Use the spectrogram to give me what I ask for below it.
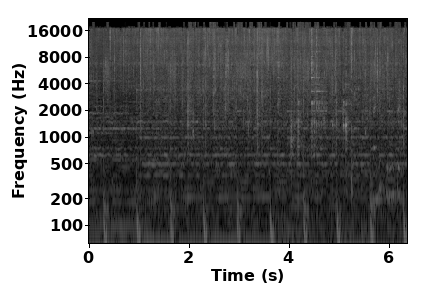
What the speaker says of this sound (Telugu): కొద్దిగా ఆవాలు వేసేసి కొంచెంసేపు ఫ్రై చేసుకోవాలి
